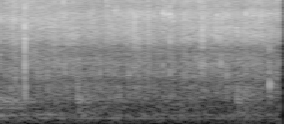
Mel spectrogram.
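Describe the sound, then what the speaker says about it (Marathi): Beans, green peas and sesame seeds dry-roasting together in a pan, giving a steady, close crackling sizzle with faint scattered pops throughout. "वरणा दाणे आणि मटारचे दाणे थोडे एक मुठभरच घातले फार नाही पण त्याच्यामुळे वाटणाला चव चांगली येते हे मटार हे सगळं आपण असं एकत्र भाजायचं आहे"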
